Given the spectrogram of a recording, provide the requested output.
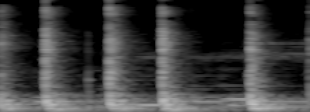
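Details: Five sharp taps about every third of a second on bathroom wall tiles; each gives a dull, hollow ring instead of a solid click, showing the tiles have come loose.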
